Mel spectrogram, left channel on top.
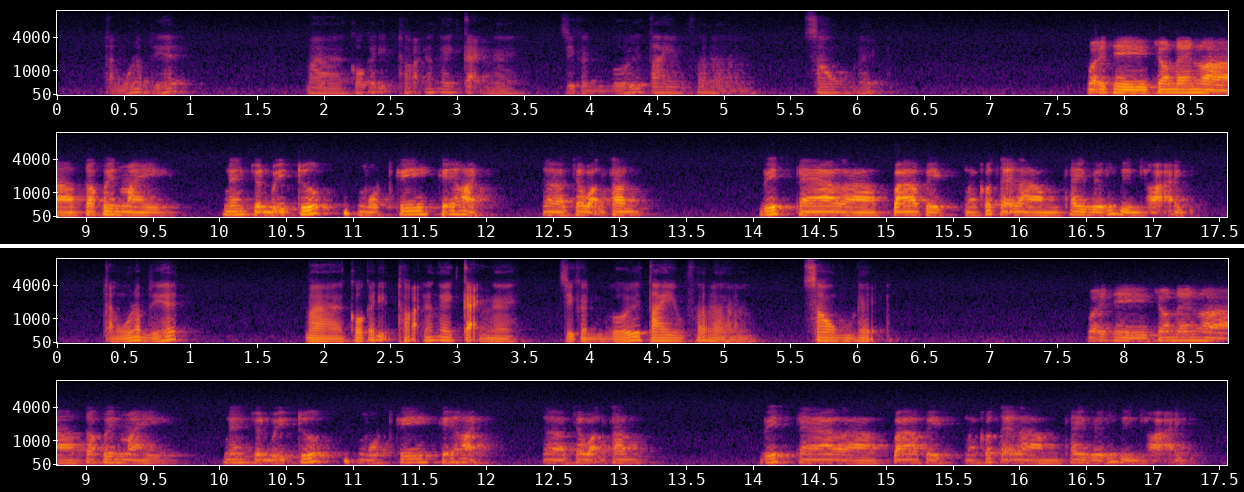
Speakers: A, on the right (about 80°); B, on the left (about 50°).
A: chẳng muốn làm gì hết. Mà có cái điện thoại nó ngay cạnh này, chỉ cần với tay một phát là xong đấy.
B: vậy thì cho nên là tao khuyên mày nên chuẩn bị trước một cái kế hoạch à, cho bản thân viết ra là ba việc mà có thể làm thay vì lướt điện thoại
